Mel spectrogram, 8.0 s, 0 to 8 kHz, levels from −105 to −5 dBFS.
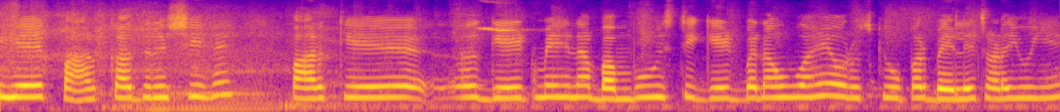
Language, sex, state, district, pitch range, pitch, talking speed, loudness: Hindi, female, Chandigarh, Chandigarh, 260-285 Hz, 275 Hz, 180 wpm, -18 LUFS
